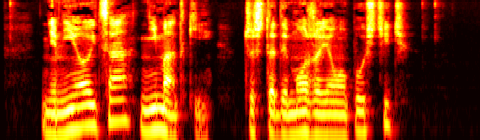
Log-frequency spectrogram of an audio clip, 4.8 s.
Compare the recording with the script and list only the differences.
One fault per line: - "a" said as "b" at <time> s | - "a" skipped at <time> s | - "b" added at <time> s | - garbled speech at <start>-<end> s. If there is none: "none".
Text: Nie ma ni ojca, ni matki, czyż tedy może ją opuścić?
- "ma" skipped at 0.6 s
